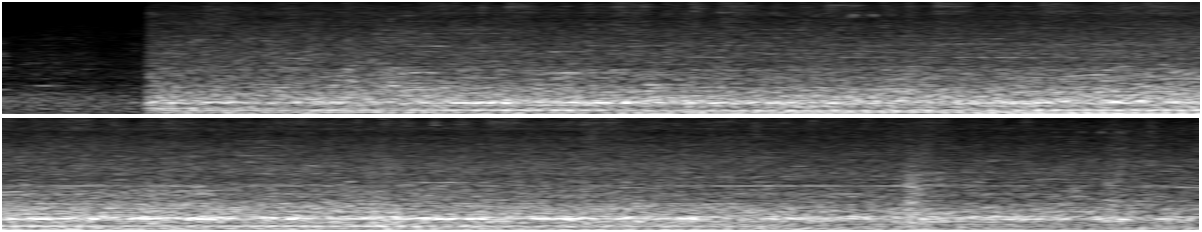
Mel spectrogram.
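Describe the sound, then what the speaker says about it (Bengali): The Darjeeling Mail passenger train running at night, a loud steady rumble and rattle heard from inside the carriage, starting abruptly after a quieter moment and continuing without break. "রাতের অন্ধকারে ট্রেন আস্তে আস্তে ছুটে চলেছে তার গন্তব্যে"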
